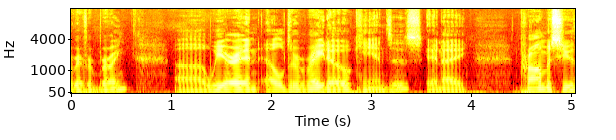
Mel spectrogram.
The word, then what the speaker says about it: El Dorado: We are in El Dorado, Kansas, and I promise you that's how we actually pronounce it there.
